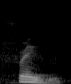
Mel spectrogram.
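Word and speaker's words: Frome: with Summerton and oh how do they pronounce it now Froome it's not spelled Froome though is it um and then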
